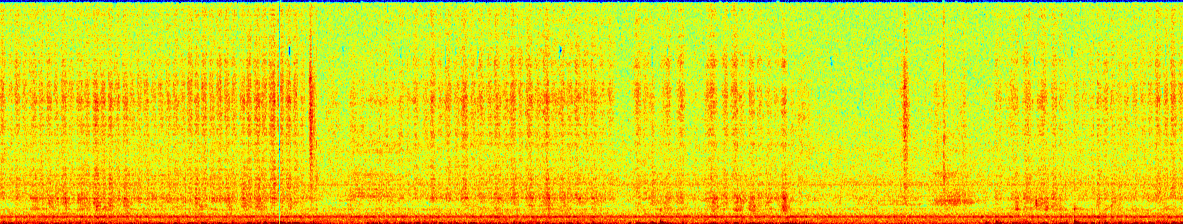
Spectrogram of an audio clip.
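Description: A graphite pencil scratches and rubs fine strokes across a large flat white paper sheet on a dark table, shading the lips of a drawing. The soft, continuous scratching carries four louder strokes over a faint steady tone.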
